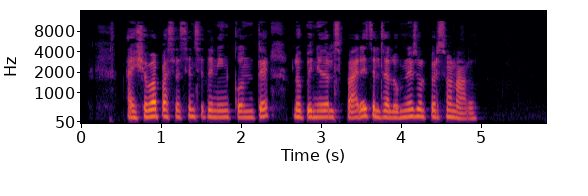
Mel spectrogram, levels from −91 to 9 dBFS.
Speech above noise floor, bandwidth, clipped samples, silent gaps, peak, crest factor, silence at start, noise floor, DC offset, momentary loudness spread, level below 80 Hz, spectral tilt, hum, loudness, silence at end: 50 dB; 11.5 kHz; under 0.1%; none; -6 dBFS; 22 dB; 0.55 s; -76 dBFS; under 0.1%; 9 LU; -78 dBFS; -5 dB/octave; none; -27 LUFS; 0.9 s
